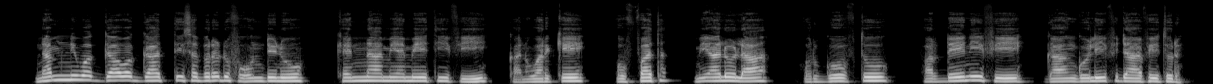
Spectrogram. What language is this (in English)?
Oromo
